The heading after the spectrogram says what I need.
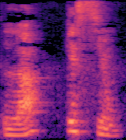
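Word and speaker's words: la question: এরপরে এল আ লা, কিউ এ তে উচ্চারণ হয় হচ্ছে ক। ও এস আমরা পাইলাম হচ্ছে কেস। তে ই ও এন হচ্ছে সিউ, তাহলে লা কেসিউ মানে প্রশ্ন।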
